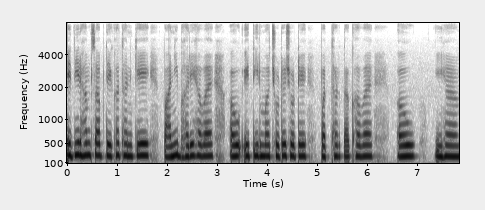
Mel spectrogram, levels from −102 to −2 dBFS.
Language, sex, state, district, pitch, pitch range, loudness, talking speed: Chhattisgarhi, female, Chhattisgarh, Sukma, 230 Hz, 225-240 Hz, -14 LUFS, 155 wpm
